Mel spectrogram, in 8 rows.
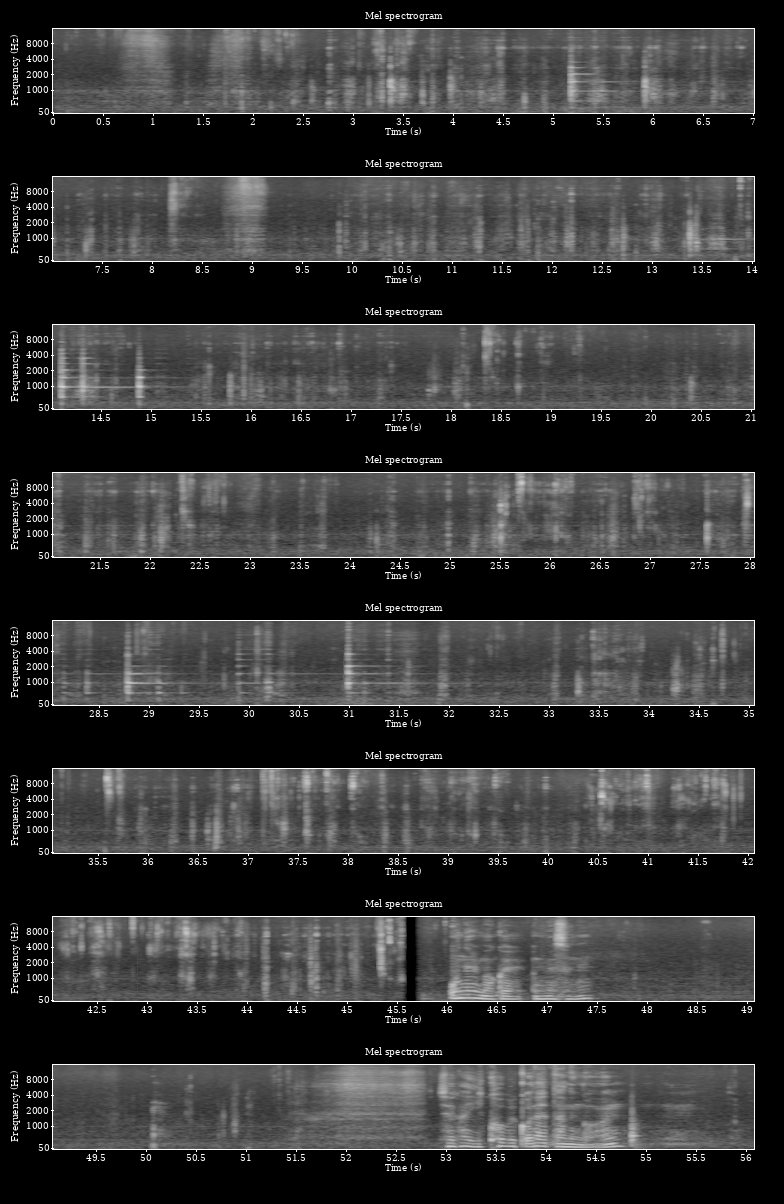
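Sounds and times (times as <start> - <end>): close chewing with wet clicks: 1.9 - 8.6, 9.8 - 14.1, 15.5 - 28.2, 31.8 - 45.6
wooden spoon scraping bowl: 13.4 - 15.4, 28.0 - 31.9.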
